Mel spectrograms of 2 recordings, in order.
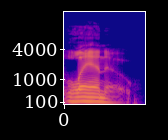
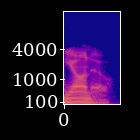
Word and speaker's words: Llano: And it's a Spanish word, and double L in Spanish is pronounced like a Y.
